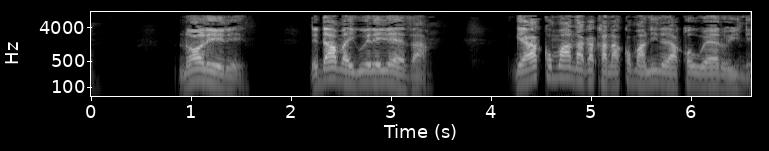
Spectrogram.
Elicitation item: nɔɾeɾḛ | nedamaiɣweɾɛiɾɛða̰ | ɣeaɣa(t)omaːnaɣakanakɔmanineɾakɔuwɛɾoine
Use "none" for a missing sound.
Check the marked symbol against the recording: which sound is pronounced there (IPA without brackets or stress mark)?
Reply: k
